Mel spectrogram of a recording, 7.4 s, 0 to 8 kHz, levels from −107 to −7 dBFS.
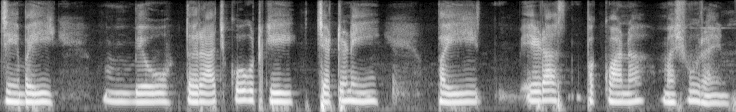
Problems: constant background noise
